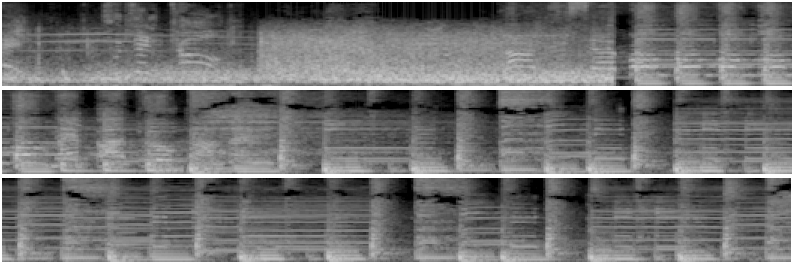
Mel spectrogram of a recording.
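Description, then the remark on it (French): A loud, roaring explosion fills the first three seconds with dense rumbling noise and faint whistling tones, then cuts off abruptly as rhythmic music with a steady beat begins. “Faites gaffe Tout va exploser”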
